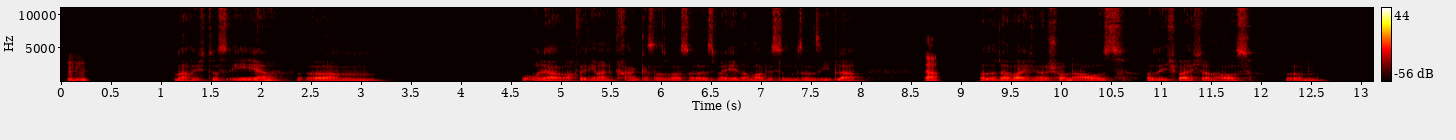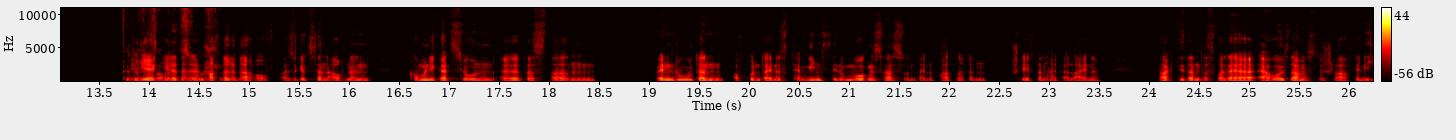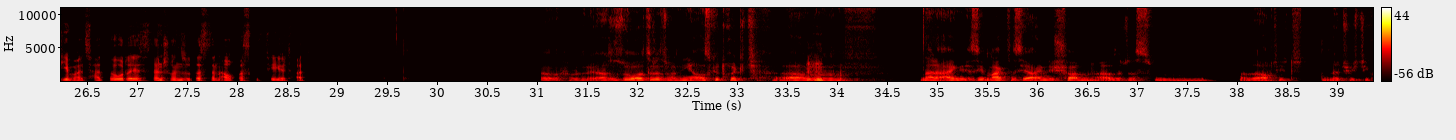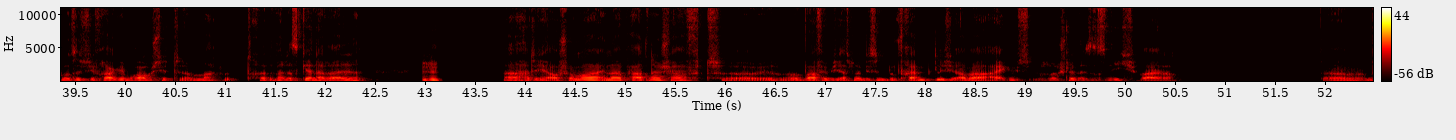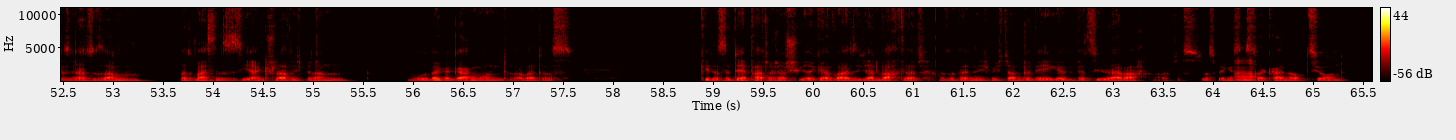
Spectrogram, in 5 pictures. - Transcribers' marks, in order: other background noise
- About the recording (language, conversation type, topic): German, advice, Wie beeinträchtigt Schnarchen von dir oder deinem Partner deinen Schlaf?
